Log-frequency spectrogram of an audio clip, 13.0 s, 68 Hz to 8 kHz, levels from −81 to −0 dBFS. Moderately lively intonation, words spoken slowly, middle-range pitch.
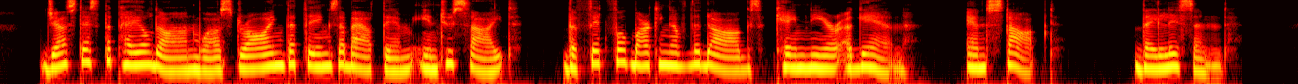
Yes: average, 3.9 semitones; slow, 115 wpm; medium, 180 Hz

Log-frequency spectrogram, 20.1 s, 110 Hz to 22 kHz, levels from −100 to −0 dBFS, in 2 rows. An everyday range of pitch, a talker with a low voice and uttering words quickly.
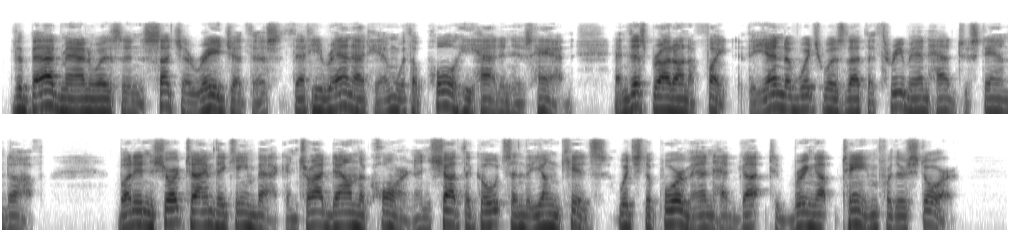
Yes: average, 3.3 semitones; low, 115 Hz; fast, 225 wpm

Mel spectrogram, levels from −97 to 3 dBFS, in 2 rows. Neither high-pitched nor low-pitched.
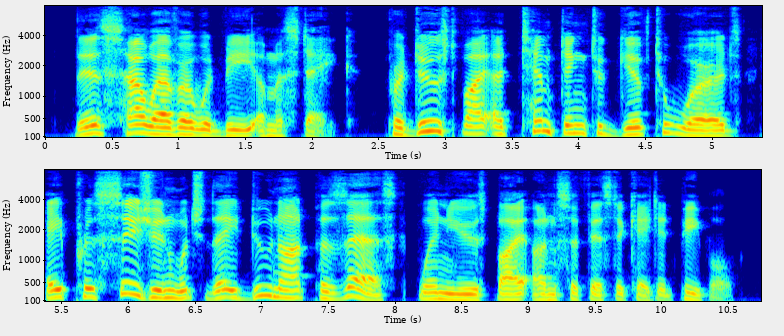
Yes: medium, 150 Hz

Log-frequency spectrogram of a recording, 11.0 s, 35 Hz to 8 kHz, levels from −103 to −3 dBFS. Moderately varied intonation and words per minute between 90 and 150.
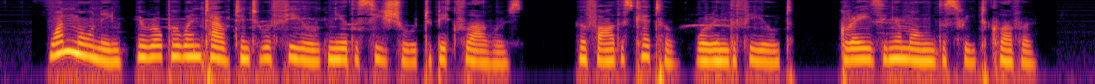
Yes: average, 3.1 semitones; average, 140 wpm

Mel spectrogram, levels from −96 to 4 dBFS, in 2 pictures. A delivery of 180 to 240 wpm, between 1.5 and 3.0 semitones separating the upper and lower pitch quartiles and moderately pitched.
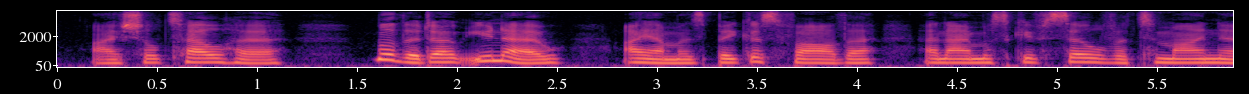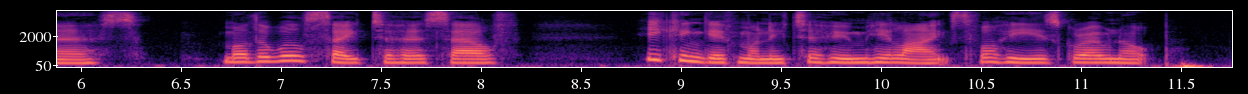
Yes: fast, 205 wpm; narrow, 2.6 semitones; medium, 160 Hz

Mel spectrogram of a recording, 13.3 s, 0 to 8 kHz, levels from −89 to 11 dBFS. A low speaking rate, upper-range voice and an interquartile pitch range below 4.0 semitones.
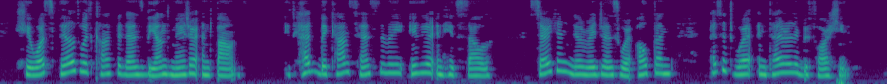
Yes: slow, 125 wpm; high, 245 Hz; average, 3.3 semitones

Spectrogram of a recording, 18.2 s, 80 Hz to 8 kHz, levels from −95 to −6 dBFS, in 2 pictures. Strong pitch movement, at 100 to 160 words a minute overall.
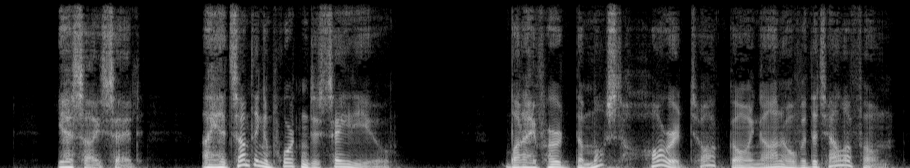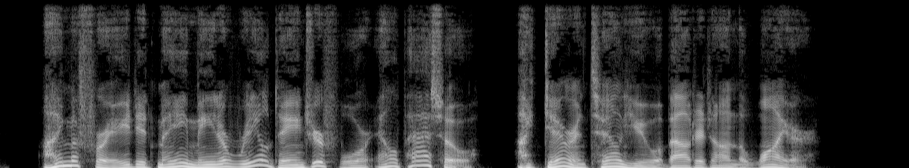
Yes: wide, 5.8 semitones; average, 155 wpm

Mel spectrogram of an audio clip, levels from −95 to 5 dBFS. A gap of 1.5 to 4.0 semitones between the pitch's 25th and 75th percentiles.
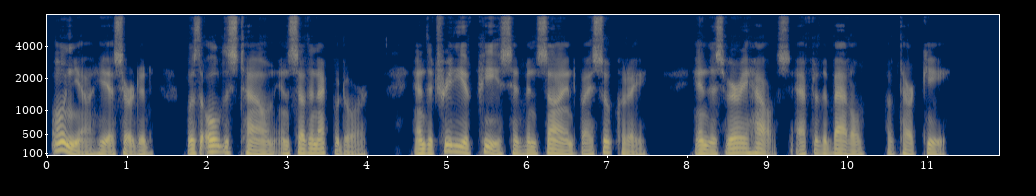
No: average, 4.5 semitones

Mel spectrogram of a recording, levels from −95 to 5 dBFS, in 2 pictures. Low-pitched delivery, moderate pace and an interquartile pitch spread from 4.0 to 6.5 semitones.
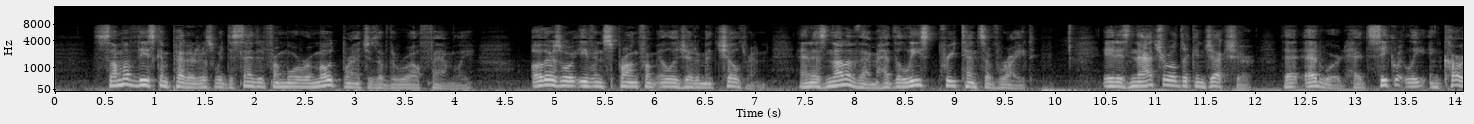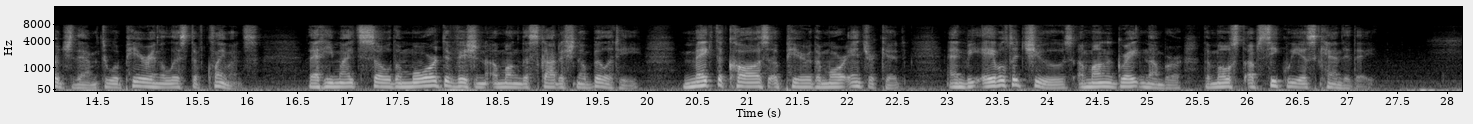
Yes: low, 125 Hz; average, 175 wpm; average, 4.5 semitones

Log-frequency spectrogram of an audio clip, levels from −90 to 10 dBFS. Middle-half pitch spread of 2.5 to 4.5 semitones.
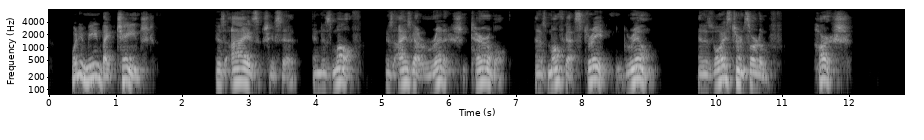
No: average, 4.9 semitones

